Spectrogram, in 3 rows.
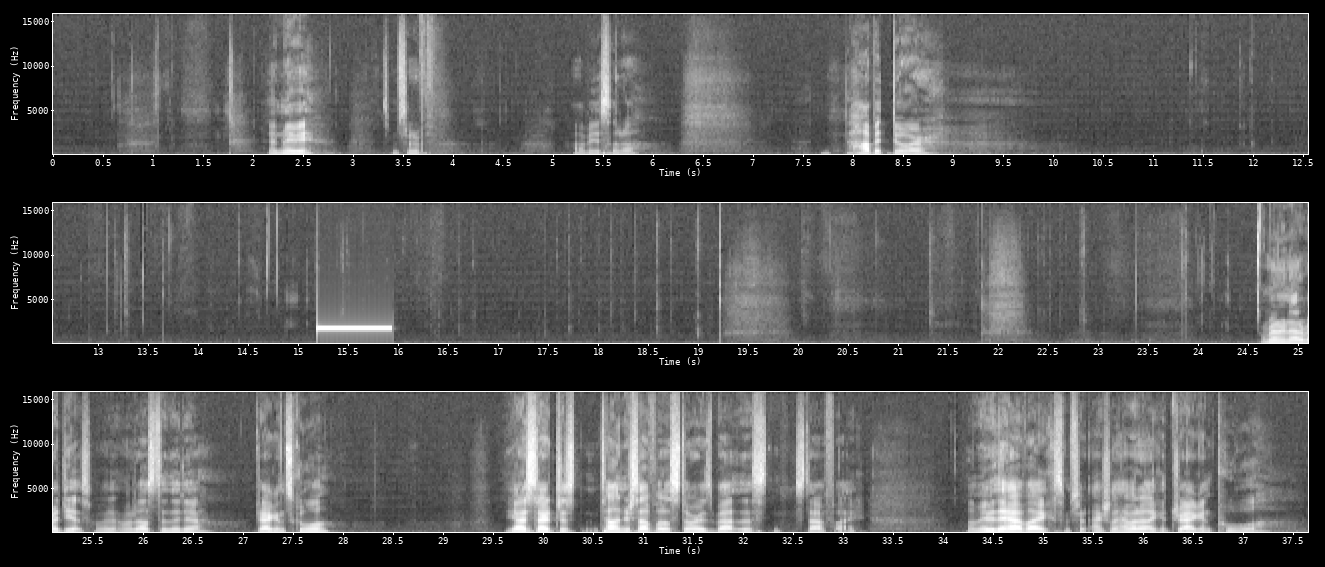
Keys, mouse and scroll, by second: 1.0 x, 11.9-15.4 alt+click, 13.9 alt+click, 14.2-15.2 click, 15.3 click, 15.4 click, 16.6 alt+Tab, 17.5 alt+Tab, 17.7 alt+Tab, 18.0 alt+Tab, 18.3 alt+Tab, 18.6 alt+Tab, 21.3 click, 22.3 [, 22.6 [.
